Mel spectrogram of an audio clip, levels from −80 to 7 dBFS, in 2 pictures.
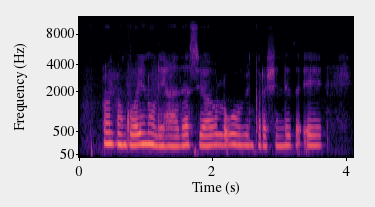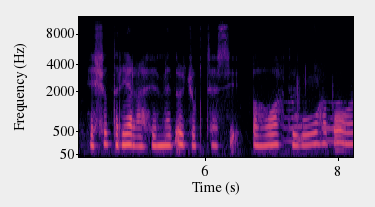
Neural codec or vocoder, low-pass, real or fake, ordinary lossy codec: none; 10.8 kHz; real; none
